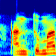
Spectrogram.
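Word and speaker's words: أنتَ: ওকে, আন্তি, এই দেখুন এই আন্তা এবং আন্তি এ দুটো দেখতে একরকম, যেহেতু আমি হরকত দিই নাই, কিন্তু উচ্চারণ কিন্তু মুয়ান্নাসের যেটি সেটির নিচে জের হবে, আন্তি হবে। ওকে, আর মুজাক্কারের যে শব্দটি সেটির শেষে জবর হবে, আন্তা।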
